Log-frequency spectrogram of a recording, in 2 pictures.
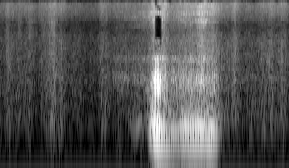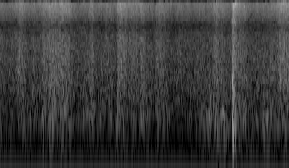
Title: Snoring Shihtzu!!!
